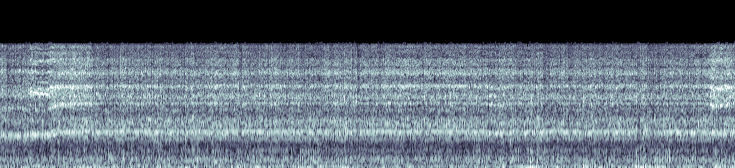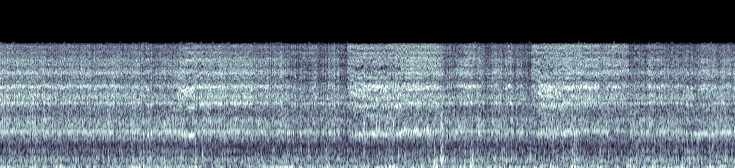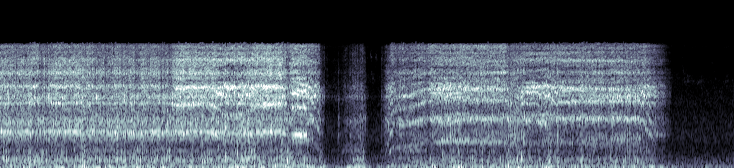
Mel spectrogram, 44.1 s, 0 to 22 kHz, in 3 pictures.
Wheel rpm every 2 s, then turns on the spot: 210, 230, 240, 230, 230, 230, 230, 230, 240, 230, 230, 210, 230, 230, 230, 230, 230, 210, 50, 150, 160, 60.
none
